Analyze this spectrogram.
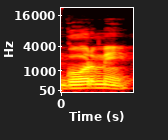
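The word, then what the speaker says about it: gourmet: इसी तरह वो जो कोल्ड ड्रिंक होती है गोरमे, एक कंपनी है गोरमे, तो उसमें भी टी साइलेंट आप पढ़ते हैं।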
